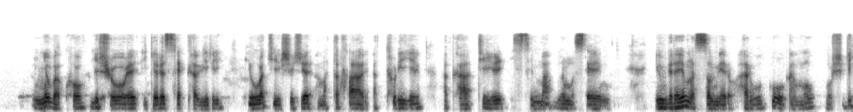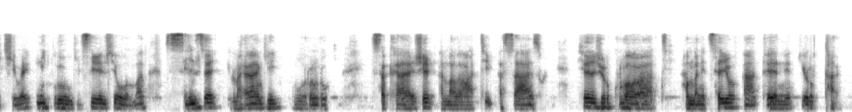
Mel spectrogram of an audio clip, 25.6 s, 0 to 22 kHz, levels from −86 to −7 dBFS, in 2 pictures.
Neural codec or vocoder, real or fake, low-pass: codec, 24 kHz, 1.5 kbps, HILCodec; fake; 7.2 kHz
